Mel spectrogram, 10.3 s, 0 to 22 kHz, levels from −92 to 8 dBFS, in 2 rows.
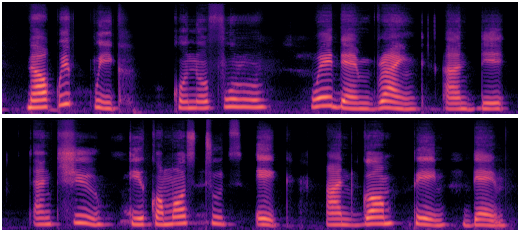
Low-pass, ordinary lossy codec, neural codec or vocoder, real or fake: none; none; autoencoder, 48 kHz, 32 numbers a frame, DAC-VAE, trained on Japanese speech; fake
